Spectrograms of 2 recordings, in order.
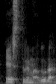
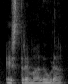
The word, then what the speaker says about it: Extremadura: I would say Extremadura. Okay, if you say Extremadura, it's fine. Yeah. This is the real one, but in Spanish we are lazy with the X.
